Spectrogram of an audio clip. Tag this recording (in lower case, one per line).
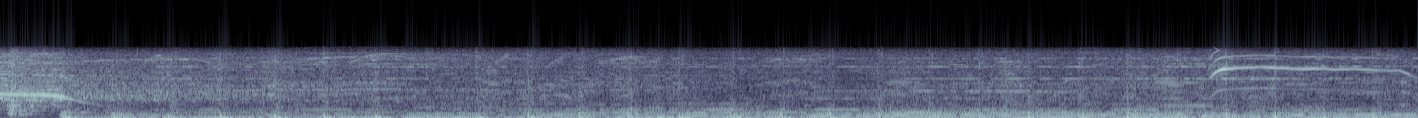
music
